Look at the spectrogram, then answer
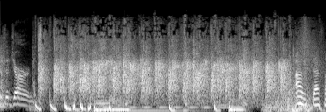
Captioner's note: applause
